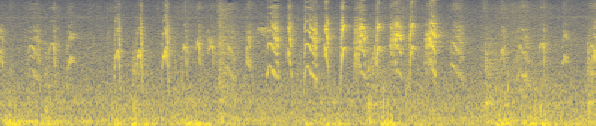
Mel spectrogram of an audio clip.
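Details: Chattering song of a ruby-cheeked sunbird, known locally as sogok ontong, played to provoke untrained birds into calling back: scattered sharp high ticks and short chirps over a low background rumble.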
